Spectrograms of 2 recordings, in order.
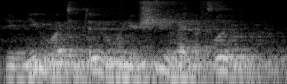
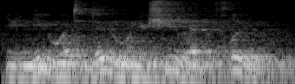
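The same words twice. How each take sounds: No difference in how they are said.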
